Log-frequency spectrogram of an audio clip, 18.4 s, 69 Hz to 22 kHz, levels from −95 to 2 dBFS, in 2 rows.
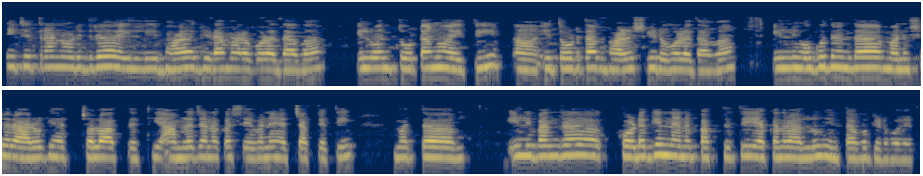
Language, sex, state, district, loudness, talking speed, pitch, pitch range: Kannada, female, Karnataka, Dharwad, -25 LUFS, 120 wpm, 230 Hz, 215-245 Hz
